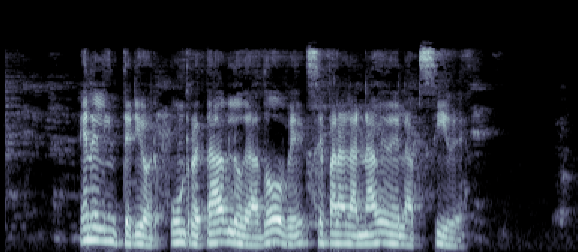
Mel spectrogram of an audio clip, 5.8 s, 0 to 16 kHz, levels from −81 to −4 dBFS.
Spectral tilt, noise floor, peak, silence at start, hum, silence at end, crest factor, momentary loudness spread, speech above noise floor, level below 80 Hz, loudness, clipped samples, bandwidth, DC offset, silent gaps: -5 dB/octave; -67 dBFS; -2 dBFS; 0.05 s; none; 1 s; 16 dB; 5 LU; 50 dB; -58 dBFS; -17 LUFS; under 0.1%; 8.2 kHz; under 0.1%; none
